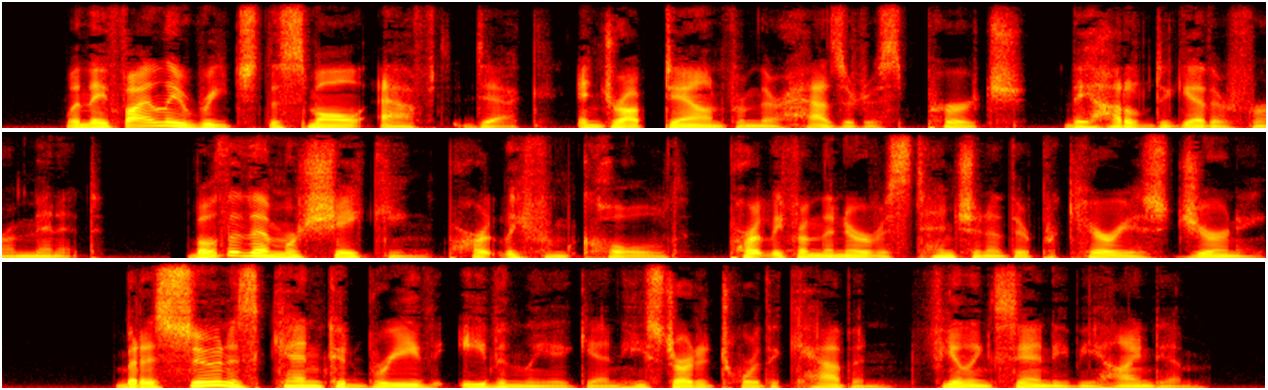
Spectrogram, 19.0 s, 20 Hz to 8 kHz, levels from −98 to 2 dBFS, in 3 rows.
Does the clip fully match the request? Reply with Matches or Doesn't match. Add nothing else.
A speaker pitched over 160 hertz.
Doesn't match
